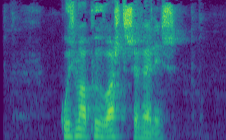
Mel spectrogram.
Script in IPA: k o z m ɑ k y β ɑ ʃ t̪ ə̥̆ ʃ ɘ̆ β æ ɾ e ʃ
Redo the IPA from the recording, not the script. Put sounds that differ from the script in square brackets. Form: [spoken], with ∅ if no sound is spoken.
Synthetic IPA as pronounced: k [u] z m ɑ [p] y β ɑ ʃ t̪ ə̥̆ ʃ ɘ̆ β æ [l] e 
